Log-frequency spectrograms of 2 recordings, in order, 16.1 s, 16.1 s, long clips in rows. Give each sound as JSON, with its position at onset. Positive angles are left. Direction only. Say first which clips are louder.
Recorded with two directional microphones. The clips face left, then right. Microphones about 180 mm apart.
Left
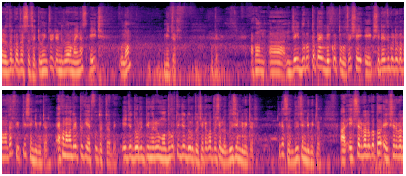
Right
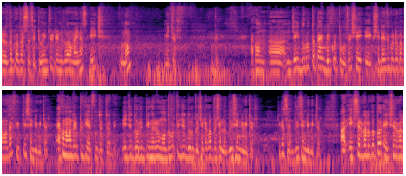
{"t": 0.0, "sound": "speech", "louder": "left 7 dB", "side_deg": 35}
{"t": 4.9, "sound": "speech", "louder": "left 4 dB", "side_deg": 20}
